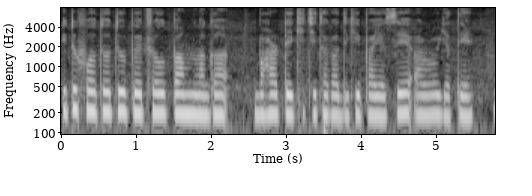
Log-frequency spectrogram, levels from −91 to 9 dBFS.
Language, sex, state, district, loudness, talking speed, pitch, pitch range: Nagamese, female, Nagaland, Kohima, -15 LUFS, 165 wpm, 190 Hz, 185-195 Hz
